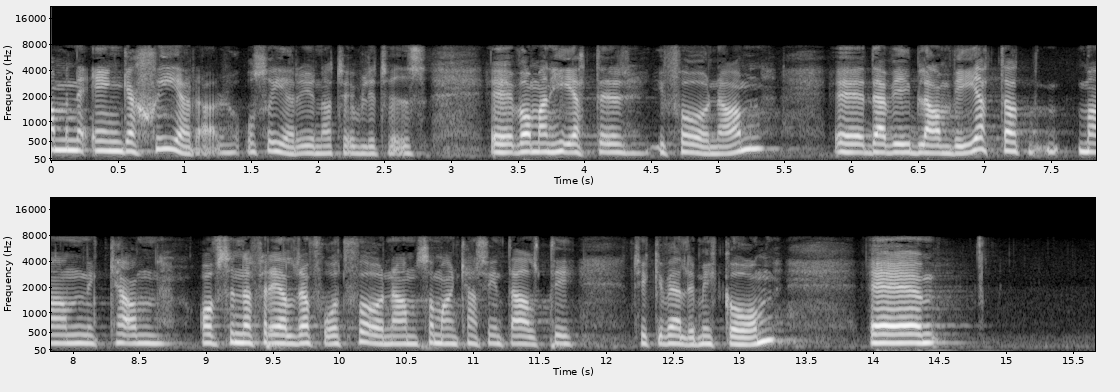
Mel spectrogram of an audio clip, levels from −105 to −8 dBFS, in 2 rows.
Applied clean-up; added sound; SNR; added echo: none; none; none; none.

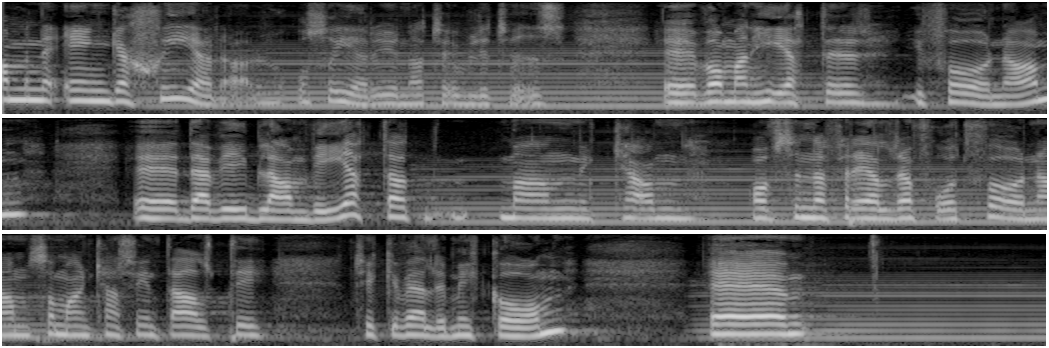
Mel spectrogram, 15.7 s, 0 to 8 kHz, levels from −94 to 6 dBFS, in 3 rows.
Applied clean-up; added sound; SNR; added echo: none; Bowed string instrument; 17 dB; none.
